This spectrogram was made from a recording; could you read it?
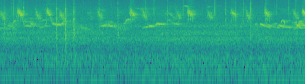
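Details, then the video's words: Starling feeding on mealworms in a garden; a steady stream of short high chirps and clicks mixed with thin whistled notes sliding around two kilohertz, over background noise. "Starling feeding on the Meal Worms"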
